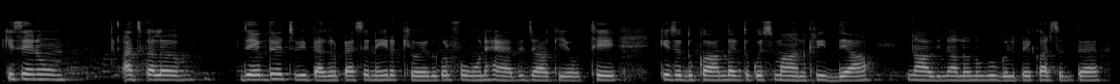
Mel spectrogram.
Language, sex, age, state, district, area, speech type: Punjabi, female, 30-45, Punjab, Patiala, rural, spontaneous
